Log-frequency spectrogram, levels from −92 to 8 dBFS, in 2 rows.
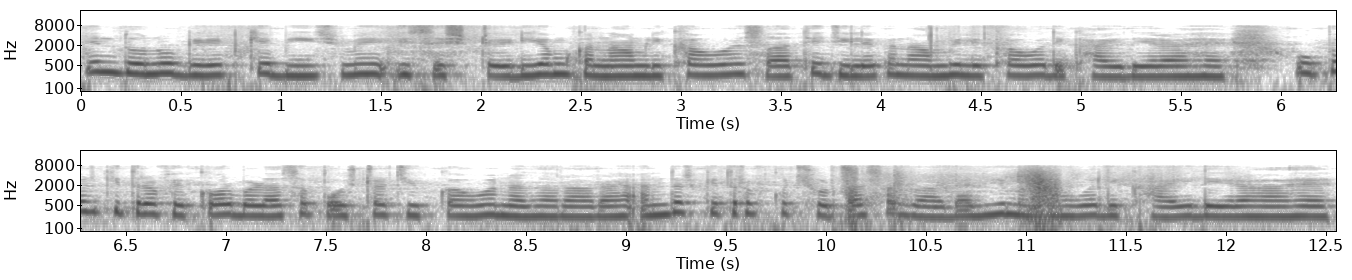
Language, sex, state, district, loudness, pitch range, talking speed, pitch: Hindi, female, Rajasthan, Churu, -33 LUFS, 235-265 Hz, 255 wpm, 250 Hz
